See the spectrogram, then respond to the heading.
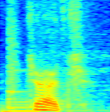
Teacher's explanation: The j sound is called voiced palatal affricates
